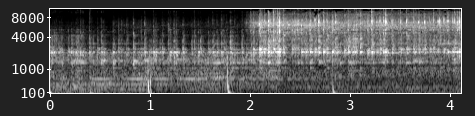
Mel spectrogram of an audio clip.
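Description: Excavator-mounted vibratory plate compactor running on a tieback rod: a steady mechanical drone with three dull thumps, which turns harsher about halfway through. The vibration is loading a Manta Ray earth anchor, working it to stand back up straight in the ground.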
